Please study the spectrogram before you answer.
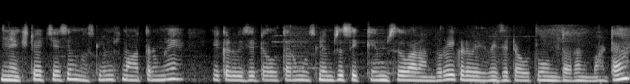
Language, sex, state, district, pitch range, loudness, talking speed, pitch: Telugu, female, Andhra Pradesh, Krishna, 190-215 Hz, -16 LUFS, 145 wpm, 200 Hz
